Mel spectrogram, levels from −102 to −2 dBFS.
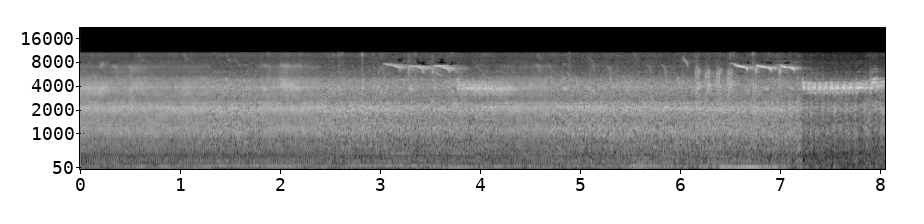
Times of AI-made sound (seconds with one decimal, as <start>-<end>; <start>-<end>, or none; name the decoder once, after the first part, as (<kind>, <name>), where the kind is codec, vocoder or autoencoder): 0.0-1.3 (vocoder, Vocos); 1.8-2.4; 4.2-4.7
